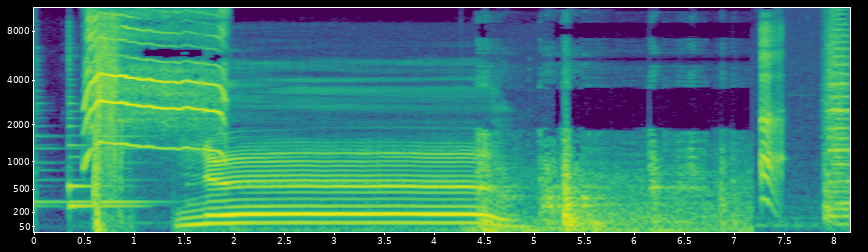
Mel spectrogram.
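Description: Cartoon sound effects. A high squeal starts about half a second in and bends up and down for over a second. It gives way to a long, low, steady tone that lasts about two and a half seconds. Then come a few light knocks and a quick swooping whistle near the end.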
